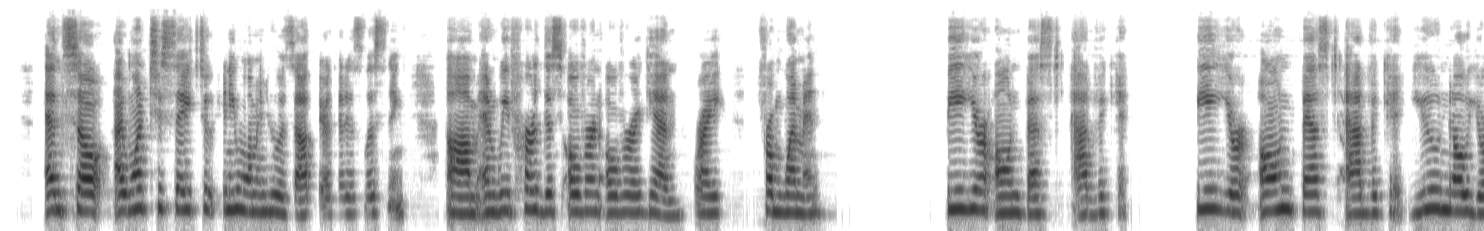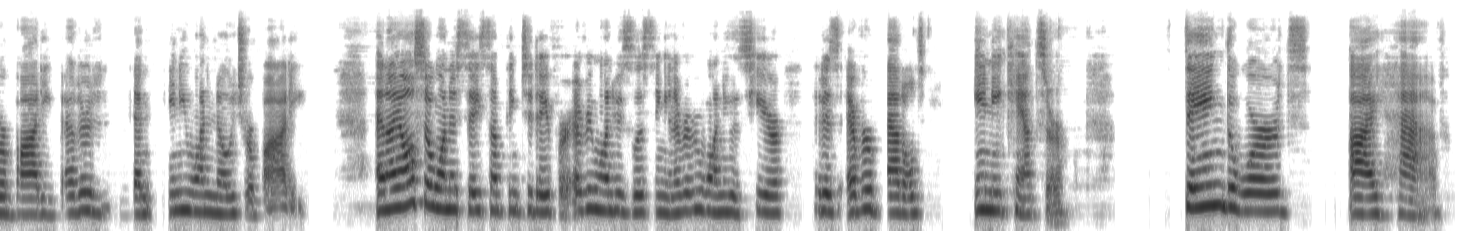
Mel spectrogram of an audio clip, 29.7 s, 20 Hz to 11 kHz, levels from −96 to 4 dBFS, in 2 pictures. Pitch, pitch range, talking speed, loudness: 215 Hz, 195-230 Hz, 150 wpm, -23 LUFS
